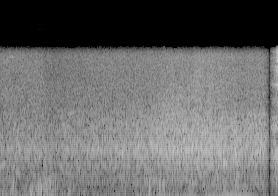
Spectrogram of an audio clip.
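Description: Street traffic noise, growing louder over the last two seconds as a vehicle passes, with a low rumble near the end.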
